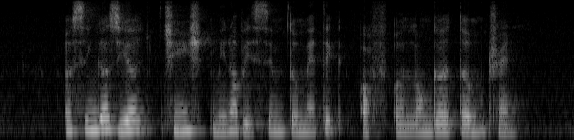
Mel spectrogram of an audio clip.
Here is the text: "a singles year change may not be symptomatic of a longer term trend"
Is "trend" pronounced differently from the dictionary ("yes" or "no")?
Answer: yes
